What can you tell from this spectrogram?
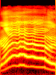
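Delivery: high, loud mock shriek; mock scream. People seeing Leto's gross protuberance, mock screaming. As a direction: let out a hammed-up shocked scream. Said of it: "And then people be like".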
